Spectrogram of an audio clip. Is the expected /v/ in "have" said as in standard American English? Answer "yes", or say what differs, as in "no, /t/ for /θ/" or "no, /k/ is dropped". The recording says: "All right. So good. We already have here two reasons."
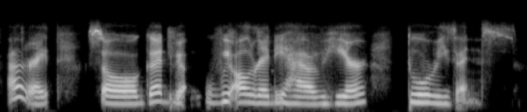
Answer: yes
